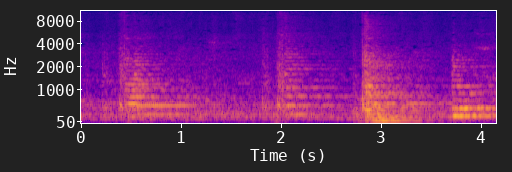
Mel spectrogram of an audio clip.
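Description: Gayageum, the Korean plucked zither, played in a few slow, separate plucked notes that ring on after each attack. A deep low thud sounds with one note about three seconds in.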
